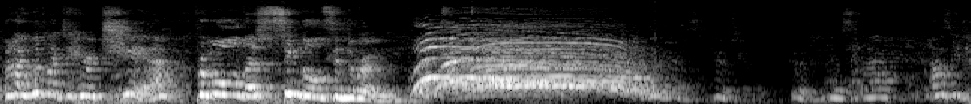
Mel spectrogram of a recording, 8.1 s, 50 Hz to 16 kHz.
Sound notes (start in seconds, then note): 3.5 audience cheering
